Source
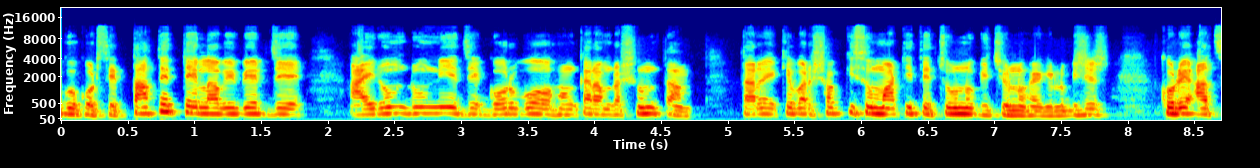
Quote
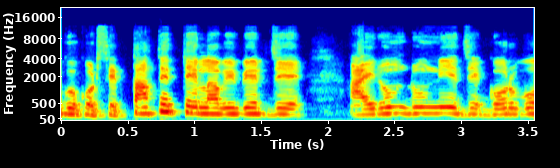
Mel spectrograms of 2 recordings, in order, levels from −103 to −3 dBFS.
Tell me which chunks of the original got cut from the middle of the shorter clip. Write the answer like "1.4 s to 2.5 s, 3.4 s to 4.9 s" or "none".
none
